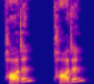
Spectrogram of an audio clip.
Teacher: To say pardon, or indeed, remember that down-up intonation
